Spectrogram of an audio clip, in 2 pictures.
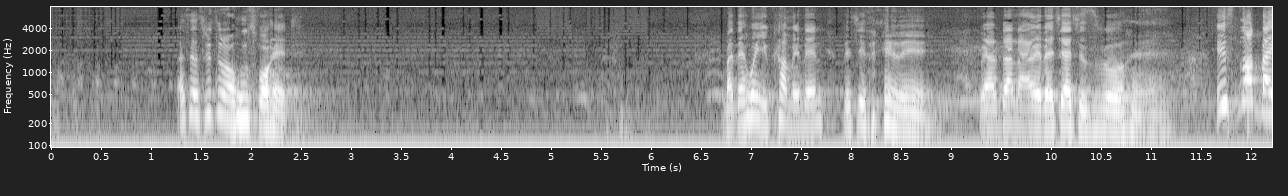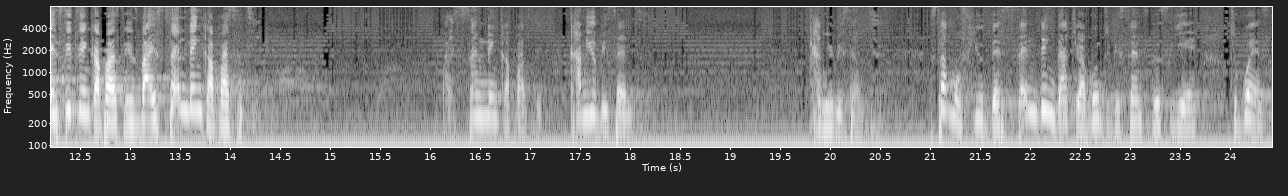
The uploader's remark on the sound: Preached at the Tuesday Service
